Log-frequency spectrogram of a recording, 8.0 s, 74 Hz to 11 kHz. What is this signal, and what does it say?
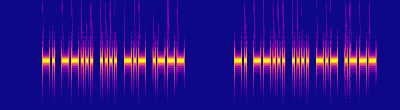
Morse code, heard as a keyed tone, about 25 wpm, 700 Hz. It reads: N7HKJ N7HKJ
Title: USA Call Signs - 5 Characters - Repeated 3x - 25wpm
